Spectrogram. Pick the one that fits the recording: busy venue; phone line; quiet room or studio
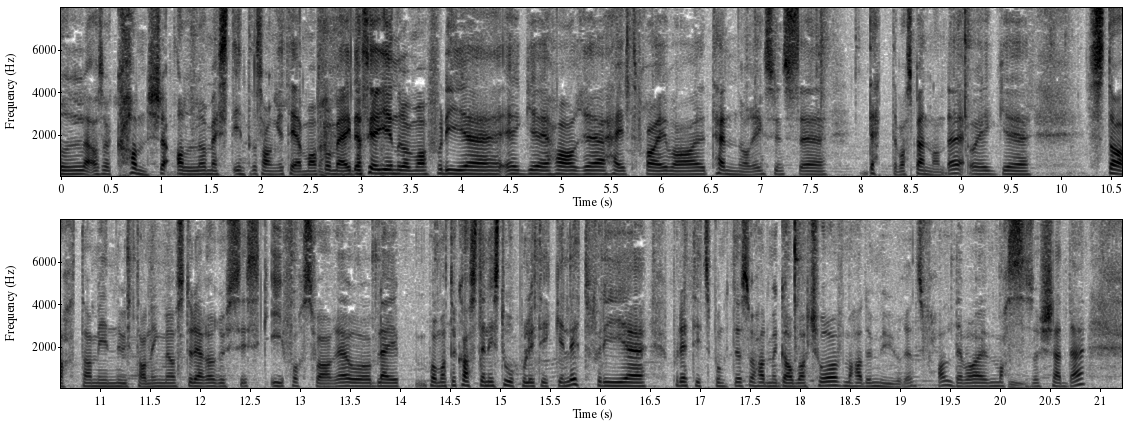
busy venue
